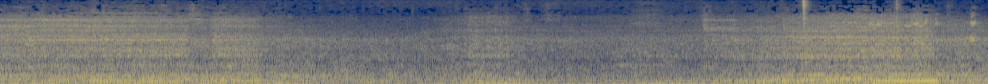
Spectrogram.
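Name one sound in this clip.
A car engine roars loudly as it revs during a burnout.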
